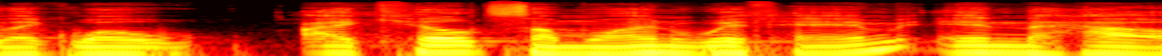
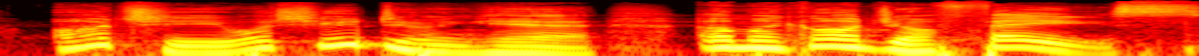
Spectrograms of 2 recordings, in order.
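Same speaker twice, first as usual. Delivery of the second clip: put-on British accent, pitched up; 7 semitones higher than usual. Retelling Veronica's words on seeing Archie: British accent as Veronica. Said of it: "She doesn't have a British accent".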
